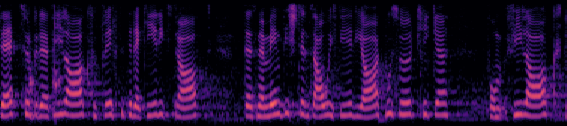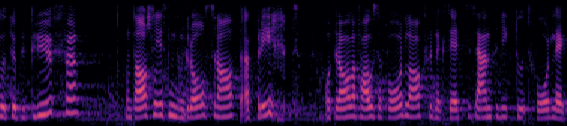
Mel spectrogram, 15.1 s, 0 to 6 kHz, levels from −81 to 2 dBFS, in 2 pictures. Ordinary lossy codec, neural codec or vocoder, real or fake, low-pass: none; codec, 16 kHz, 4 kbps, X-Codec, HuBERT features, trained on balanced general audio; fake; 5.4 kHz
